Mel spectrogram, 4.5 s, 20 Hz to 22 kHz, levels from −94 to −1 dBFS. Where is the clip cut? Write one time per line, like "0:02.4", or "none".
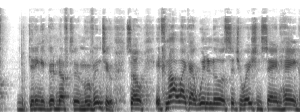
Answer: none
